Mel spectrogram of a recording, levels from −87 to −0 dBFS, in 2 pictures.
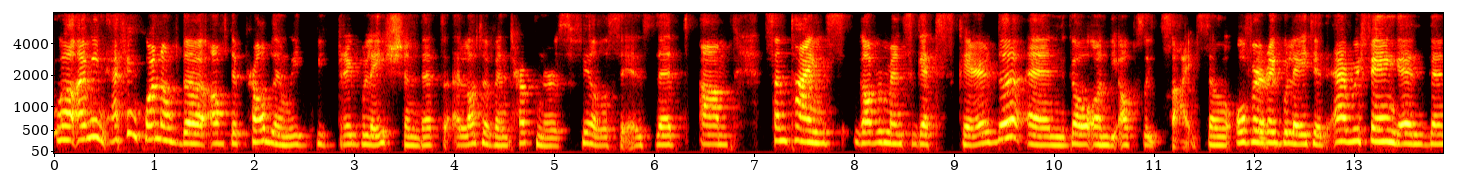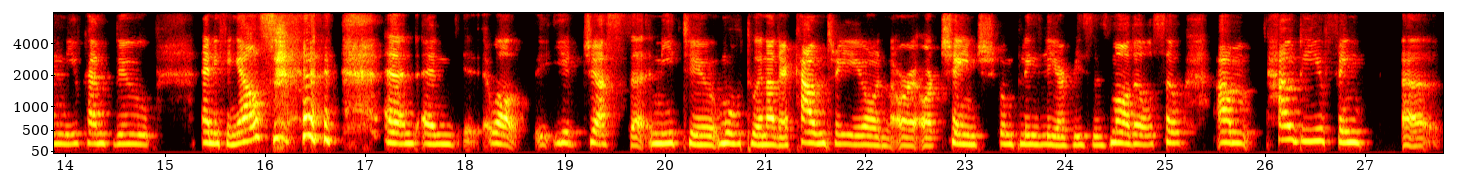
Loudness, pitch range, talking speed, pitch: -21 LUFS, 190-240 Hz, 150 wpm, 210 Hz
